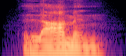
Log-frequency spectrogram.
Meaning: inflection of lahm: 1. strong genitive masculine/neuter singular 2. weak/mixed genitive/dative all-gender singular 3. strong/weak/mixed accusative masculine singular 4. strong dative plural
- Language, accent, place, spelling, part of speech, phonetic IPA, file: German, Germany, Berlin, lahmen, adjective, [laːmː], De-lahmen.ogg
